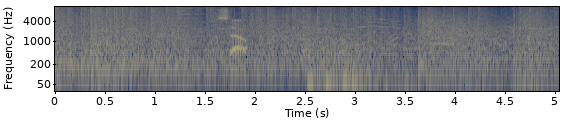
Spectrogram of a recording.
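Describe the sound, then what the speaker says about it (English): A light artillery barrage rumbles across a World War II battlefield in Company of Heroes 2, with muffled distant blasts and gunfire under dense battle noise and a brief spoken word. "Looks like it's a light artillery barrage."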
